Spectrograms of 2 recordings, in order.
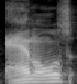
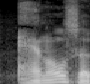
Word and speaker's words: Annals: Annals of Improbable Research. Annals of Improbable Research. – Which you have to pronounce very carefully.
